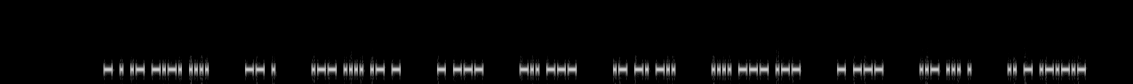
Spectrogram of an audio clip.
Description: Morse code, heard as a keyed tone, about 45 wpm, 700 Hz. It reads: TEACH ME WHAT TO DO AND HOW TO USE IT.
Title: 2x Word-Spacing - Sentences from Top 500 Words - 45wpm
